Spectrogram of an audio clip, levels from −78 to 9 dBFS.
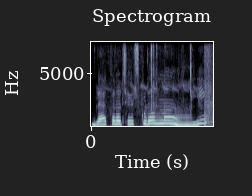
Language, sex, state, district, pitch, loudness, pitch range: Telugu, female, Andhra Pradesh, Annamaya, 300 Hz, -14 LUFS, 260-320 Hz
